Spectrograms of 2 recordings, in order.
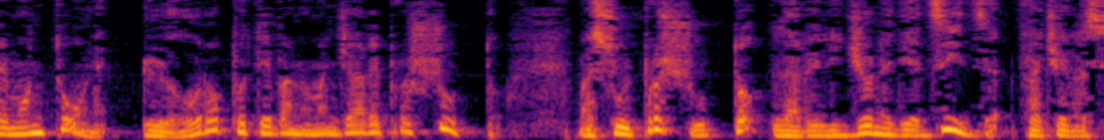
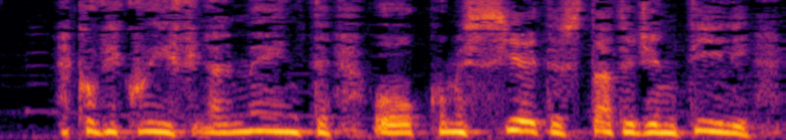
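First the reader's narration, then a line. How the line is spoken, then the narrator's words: Exclamation. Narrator (Italian): esclamò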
